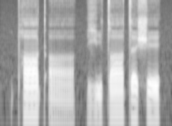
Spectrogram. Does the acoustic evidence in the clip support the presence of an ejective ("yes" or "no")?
yes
